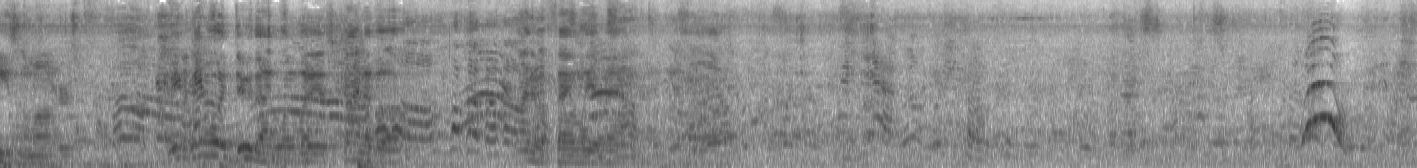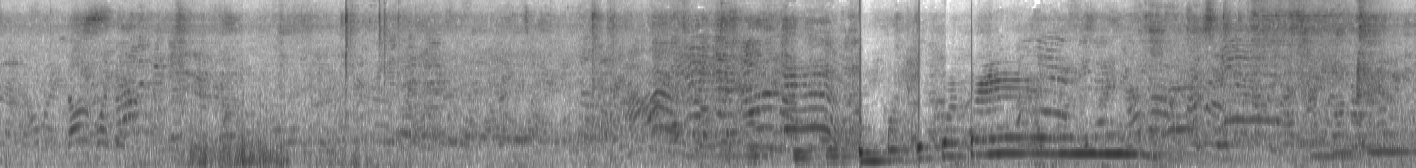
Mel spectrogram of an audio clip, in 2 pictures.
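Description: Electric guitars play loose, scattered notes through amplifiers.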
